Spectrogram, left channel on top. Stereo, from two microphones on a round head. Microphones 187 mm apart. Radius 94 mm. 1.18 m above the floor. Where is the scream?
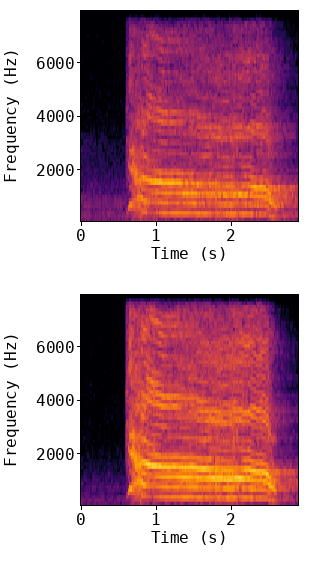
40° right (ahead or behind), 0.7 m.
